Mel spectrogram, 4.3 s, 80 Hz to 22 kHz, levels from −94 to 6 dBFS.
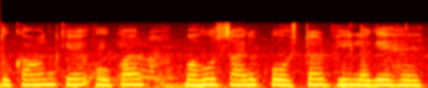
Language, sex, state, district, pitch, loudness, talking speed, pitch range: Hindi, female, Uttar Pradesh, Lucknow, 230 Hz, -12 LUFS, 125 wpm, 225-240 Hz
